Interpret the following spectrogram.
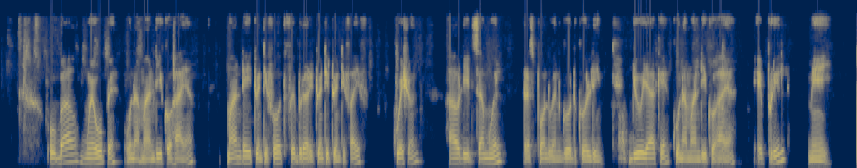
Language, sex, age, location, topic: Swahili, male, 18-24, Mombasa, education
